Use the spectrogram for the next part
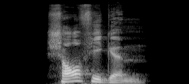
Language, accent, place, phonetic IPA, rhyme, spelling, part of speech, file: German, Germany, Berlin, [ˈʃɔʁfɪɡəm], -ɔʁfɪɡəm, schorfigem, adjective, De-schorfigem.ogg
- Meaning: strong dative masculine/neuter singular of schorfig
